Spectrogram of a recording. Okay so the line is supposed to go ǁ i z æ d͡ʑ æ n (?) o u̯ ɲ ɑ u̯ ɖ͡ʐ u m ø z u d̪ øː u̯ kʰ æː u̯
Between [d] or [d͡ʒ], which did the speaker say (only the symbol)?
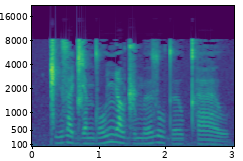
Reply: d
